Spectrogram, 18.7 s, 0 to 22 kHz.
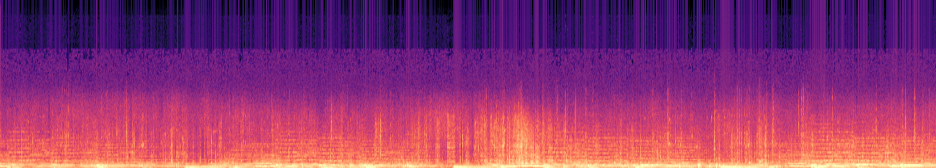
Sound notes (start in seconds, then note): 8.4 crack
